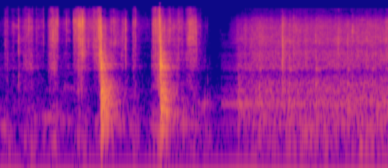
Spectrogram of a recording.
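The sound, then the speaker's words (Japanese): Knife chopping onions for a mackerel curry: two loud, sharp cuts stand out among softer taps, then a steady hiss carries on to the end. “玉ねぎを切ります”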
